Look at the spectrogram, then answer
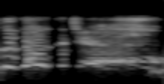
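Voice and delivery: very high, shrill, loud scream. Retelling what a son shouted near the tent: imitating a loud scream. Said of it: "really loud".

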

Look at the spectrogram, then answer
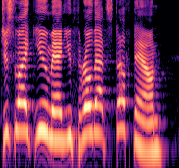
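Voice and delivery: very high-pitched, down-to-earth dude voice. Retelling what a neighbor said after a weekend away: imitating neighbor Mike. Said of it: "I'm kinda imitating him".

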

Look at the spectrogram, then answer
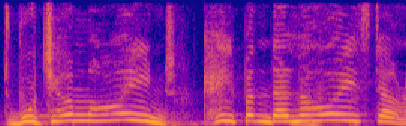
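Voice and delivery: very angry, high, drawn-out shouting. Retelling yelling at people lifting weights: retelling an angry Father Jack-style yell. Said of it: "I yell at them".

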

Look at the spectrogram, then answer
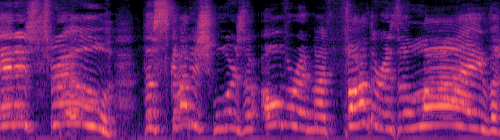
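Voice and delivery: very high, loud cheering shout. Narrating Robin bursting into a cheer as the company arrives, shouting. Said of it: "he shouted".

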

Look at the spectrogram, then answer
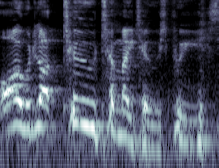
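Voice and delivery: high goblin voice trying to sound human. Pitching a game idea, voicing a goblin posing as a person, goblin pretending to be human. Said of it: "a very goblin trying to pretend to be a person".

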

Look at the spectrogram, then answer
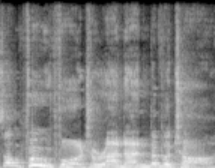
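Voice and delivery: hearty, loud, booming bellowed voice. Narrator reads a man calling for food for two arrivals: bellowing. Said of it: "he bellows".

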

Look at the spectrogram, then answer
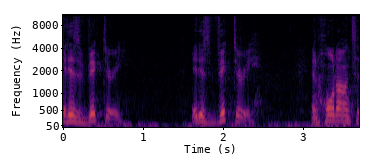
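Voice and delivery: preacher voice overcome with feeling, emotional and moved. A preacher addressing listeners, preaching to self as well, getting emotional. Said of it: "I'm getting emotional".

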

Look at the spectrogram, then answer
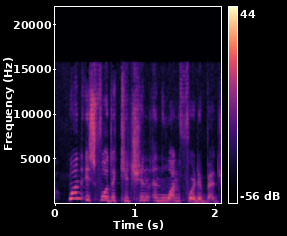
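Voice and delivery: plain reading voice

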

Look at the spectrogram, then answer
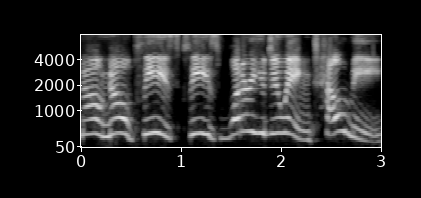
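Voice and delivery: very high-pitched, begging, pleading scream. A narrator reads the woman on a recording pleading with a man: screaming, begging. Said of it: "Followed by the woman screaming again".

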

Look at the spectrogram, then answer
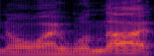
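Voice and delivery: very loud, high-pitched, flat-out shouting yell. Retelling a confrontation at the store, the speaker re-enacts how they yelled. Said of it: "I yelled".

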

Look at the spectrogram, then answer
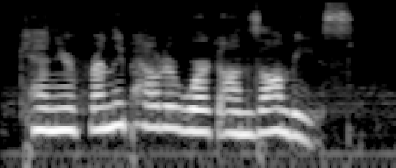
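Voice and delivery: pressing, urgent plea. The narrator puts a question to the group, urgent. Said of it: "I asked urgently".

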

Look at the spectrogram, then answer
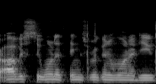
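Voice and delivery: fast, rushed speech. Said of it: "sorry I'm talking fast".

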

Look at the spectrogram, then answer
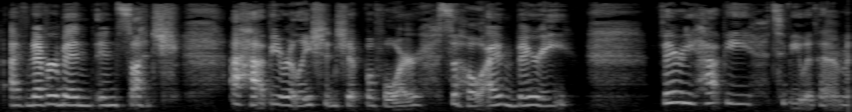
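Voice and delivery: tearful voice, crying through the words. Speaking about a partner, crying while talking. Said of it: "it may not seem like it because I'm crying".

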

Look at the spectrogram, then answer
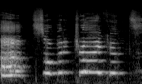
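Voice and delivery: put-on excited fan voice. Imagining a character watching a dragon fight: imitating Sarkhan fangirling. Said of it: "fangirling out".

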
